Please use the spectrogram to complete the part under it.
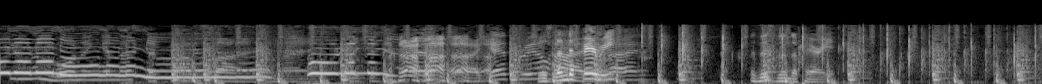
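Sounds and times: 
laughter: 1.1 - 6.2, 7.4 - 8.4
hands clapping to a beat: 3.4 - 10.4
speech: 5.6 - 6.4, 7.8 - 8.6.

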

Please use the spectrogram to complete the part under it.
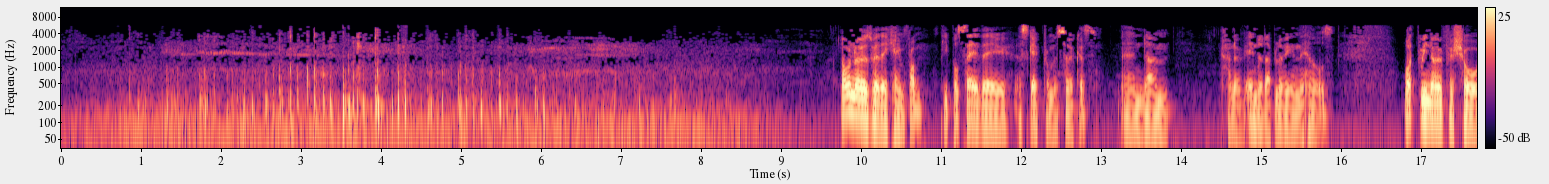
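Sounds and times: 
wild horses hooves clip-clopping: 0.6 - 8.5
wild horses whinnying: 1.4 - 7.3
speech: 9.8 - 17.7.

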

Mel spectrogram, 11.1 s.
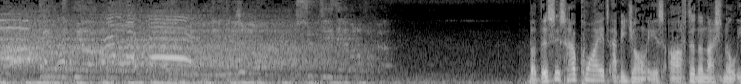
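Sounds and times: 
football spectators cheering at the AFCON tournament in Abidjan: 0.0 - 5.9
speech: 8.0 - 11.0.

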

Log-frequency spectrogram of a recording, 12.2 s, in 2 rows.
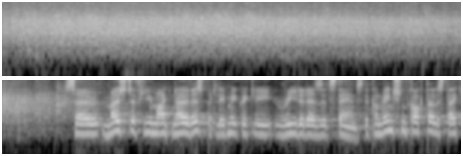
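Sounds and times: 
audience round of applause: 0.0 - 7.1
speech: 7.1 - 12.2.

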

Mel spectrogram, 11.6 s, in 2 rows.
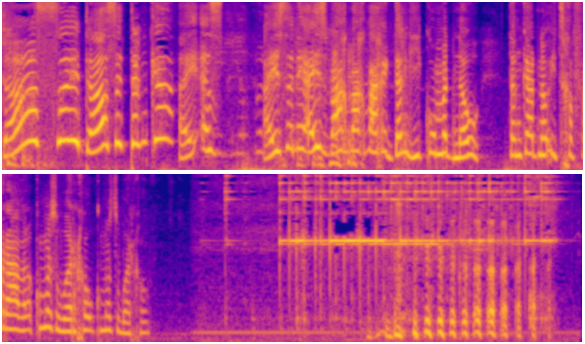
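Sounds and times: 
speech: 0.0 - 7.4, 9.6 - 11.5
laughter: 2.9 - 4.1, 9.5 - 11.3
spoon stirring and clinking in a cup: 7.8 - 11.5.

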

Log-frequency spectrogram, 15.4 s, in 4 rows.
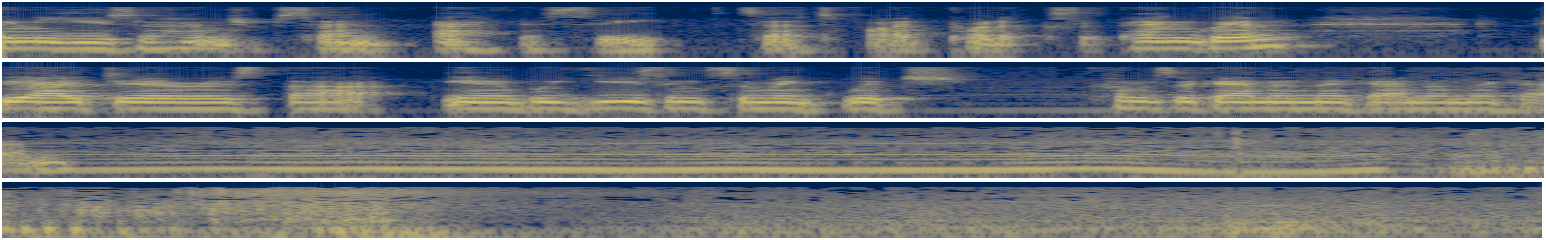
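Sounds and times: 
speech: 0.0 - 8.3
chainsaw engine buzzing: 6.2 - 14.6
chainsaw cutting down trees with crashing noise: 7.8 - 15.4.

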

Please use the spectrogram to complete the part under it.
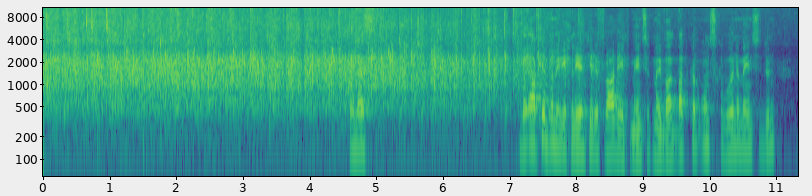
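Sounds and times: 
audience applause: 0.0 - 8.4
speech: 4.6 - 5.1, 7.1 - 11.3.

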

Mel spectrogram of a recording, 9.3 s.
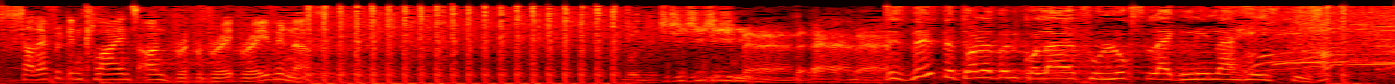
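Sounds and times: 
speech: 0.1 - 2.5, 4.2 - 9.2
gunshot sound effect: 1.9 - 4.3.

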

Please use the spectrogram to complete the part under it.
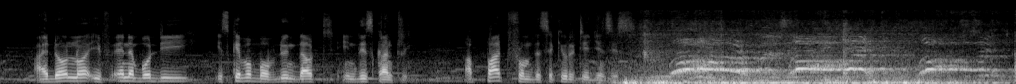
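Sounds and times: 
speech: 0.3 - 8.1
man screaming while fighting off abductors: 6.7 - 10.0.

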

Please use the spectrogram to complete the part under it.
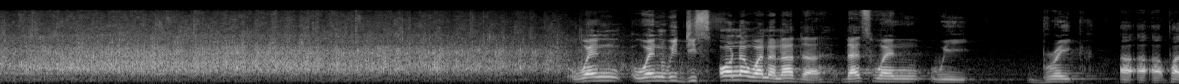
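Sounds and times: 
audience clapping: 0.0 - 6.7
speech: 5.7 - 9.8, 10.4 - 11.7.

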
